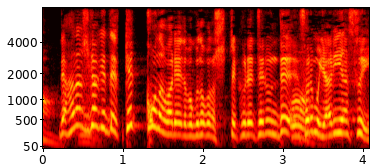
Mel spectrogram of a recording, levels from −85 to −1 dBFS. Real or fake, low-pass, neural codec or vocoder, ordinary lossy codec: real; none; none; none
